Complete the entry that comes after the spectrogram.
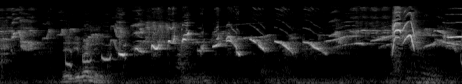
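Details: Oriental magpie-robin fighter song meant to provoke other magpie-robins, a rich varied run of whistled notes and rapid descending slurred phrases, ending in sharp high chirps; faint low clatter early on.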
